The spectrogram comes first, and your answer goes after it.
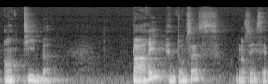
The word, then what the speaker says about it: Antibes: Antibes, no se dice así, se dice Antibes.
